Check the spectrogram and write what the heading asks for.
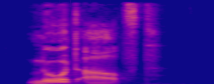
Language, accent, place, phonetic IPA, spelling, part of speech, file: German, Germany, Berlin, [ˈnoːtˌʔaʁt͡st], Notarzt, noun, De-Notarzt.ogg
- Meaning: emergency physician (male or of unspecified gender)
